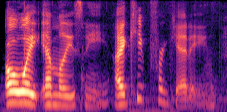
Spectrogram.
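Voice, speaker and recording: A young woman giving casual, expressive let's play commentary, chatty and reactive. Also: fairly high pitch, a little fast, faint music behind. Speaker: gaming streamer. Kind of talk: casual let's play commentary with read-aloud game text.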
